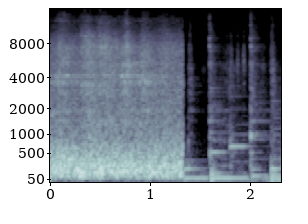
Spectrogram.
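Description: A car-carrying shuttle train running through a rail tunnel, a loud steady rumble of rail noise. It cuts off abruptly about a second and a quarter in, as salsa music with a steady beat starts.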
